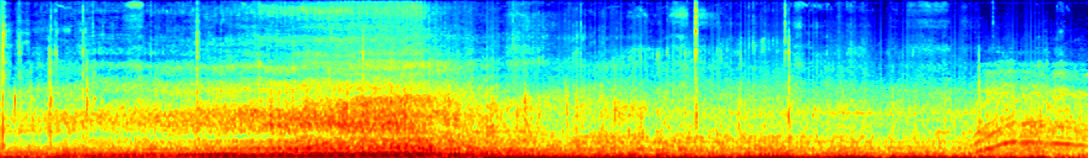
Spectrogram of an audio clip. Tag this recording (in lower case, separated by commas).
motor vehicle (road), car, vehicle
